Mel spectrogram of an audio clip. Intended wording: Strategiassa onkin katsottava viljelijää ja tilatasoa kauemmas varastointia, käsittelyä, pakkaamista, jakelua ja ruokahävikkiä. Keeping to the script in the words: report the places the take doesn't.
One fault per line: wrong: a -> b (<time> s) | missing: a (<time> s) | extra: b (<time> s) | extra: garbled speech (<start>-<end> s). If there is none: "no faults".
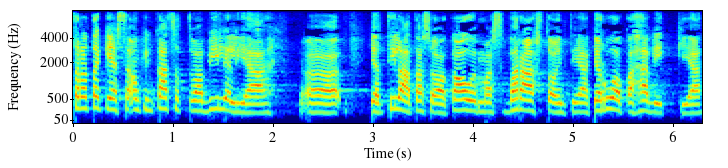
missing: käsittelyä pakkaamista jakelua (5.2 s)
